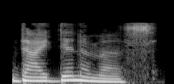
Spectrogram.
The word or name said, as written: didynamous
